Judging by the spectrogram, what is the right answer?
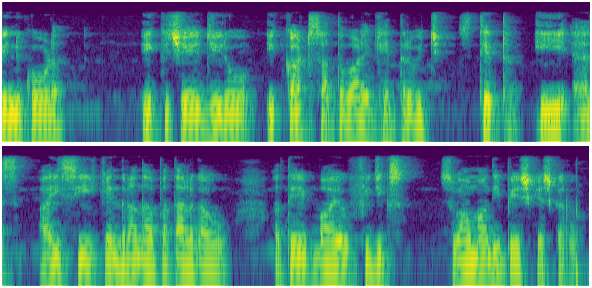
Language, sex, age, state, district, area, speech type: Punjabi, male, 30-45, Punjab, Mohali, urban, read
